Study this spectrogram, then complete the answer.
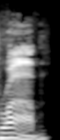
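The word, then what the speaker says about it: Hrab: And my buddy George Rob and that is spelled Hab does the Geologic Podcast.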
